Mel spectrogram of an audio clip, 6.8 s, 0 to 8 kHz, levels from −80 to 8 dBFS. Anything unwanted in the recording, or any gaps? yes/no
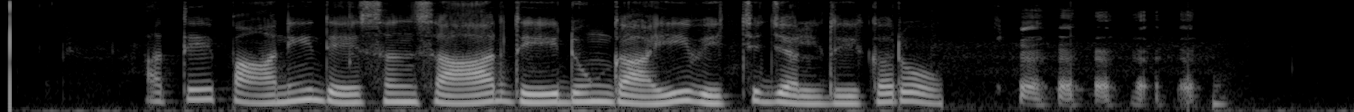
yes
